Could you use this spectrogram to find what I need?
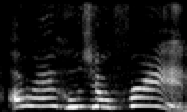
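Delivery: high-pitched, gushing hello to a friend; high mimicked chorus of hellos; excited greeting. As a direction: greet him way up high, mimicking party guests. Acting out people greeting Sam.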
